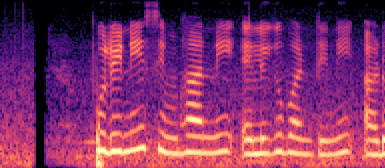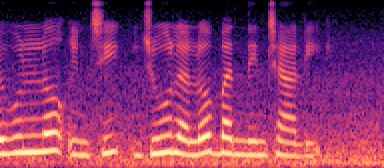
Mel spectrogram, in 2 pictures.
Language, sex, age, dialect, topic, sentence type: Telugu, female, 18-24, Utterandhra, agriculture, statement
